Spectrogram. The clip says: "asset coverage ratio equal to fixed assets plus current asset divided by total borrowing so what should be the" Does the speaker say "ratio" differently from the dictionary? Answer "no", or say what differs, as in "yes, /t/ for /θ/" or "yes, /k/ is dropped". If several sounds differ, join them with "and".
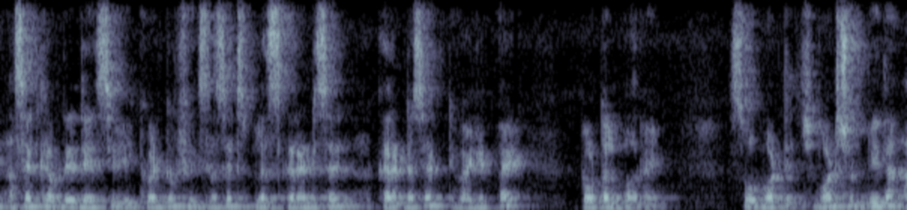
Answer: yes, /s/ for /ʃ/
